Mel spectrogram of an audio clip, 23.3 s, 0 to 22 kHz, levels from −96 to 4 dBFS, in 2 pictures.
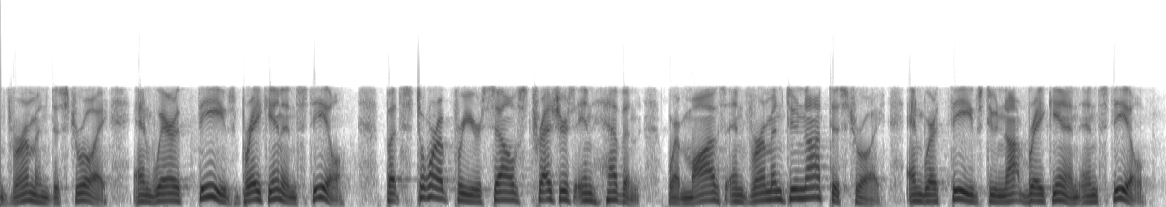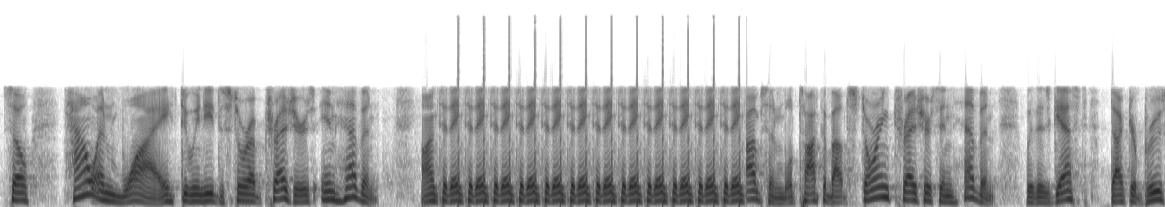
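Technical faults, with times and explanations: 1.90–1.98 s, 3.50–3.58 s, 11.52–11.70 s, 15.48–15.62 s and 22.66–22.76 s: comfort noise in place of the background. Pauses of 80 to 180 ms lose their real background, which sits about 35 to 49 dB below the loudest passages. A steady, featureless hiss replaces it, about 1 dB quieter or at the same level. This is likely because the sender stopped transmitting during silence and the receiver filled the gap with synthetic noise.
11.68–11.70 s: onset clipped by the voice detector. The sound returning after the 11.52 s pause starts abruptly, without its soft beginning. About 20 ms of its start is missing and comfort noise plays in its place. The sender's voice detector was likely slow to notice that sound had resumed, so those first moments were never transmitted.
16.24–19.12 s: broken-record loop. A 256 ms fragment repeats exactly and back to back, 11 times in all, so the sound stutters mechanically for nearly three seconds and whatever should have played there is lost. 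This likely comes from a stalled player, encoder or stream that kept resending the last piece it held.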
